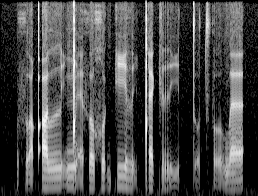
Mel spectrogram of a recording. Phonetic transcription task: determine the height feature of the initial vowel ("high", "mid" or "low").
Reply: mid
